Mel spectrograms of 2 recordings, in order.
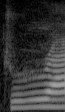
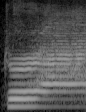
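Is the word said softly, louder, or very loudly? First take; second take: softly; louder. First: It is said very softly. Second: It is said a little louder.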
